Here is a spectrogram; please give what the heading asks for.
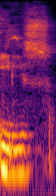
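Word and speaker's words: Edy's: I think it's pronounced Edie's. Edie's.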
